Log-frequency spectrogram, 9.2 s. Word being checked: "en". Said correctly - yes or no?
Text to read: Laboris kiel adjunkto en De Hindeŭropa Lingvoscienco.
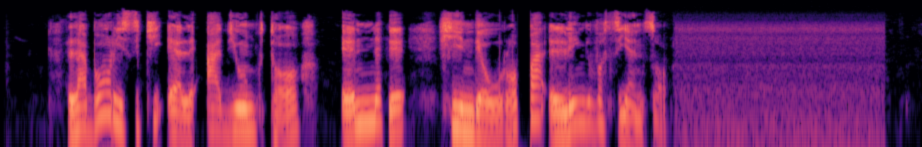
yes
